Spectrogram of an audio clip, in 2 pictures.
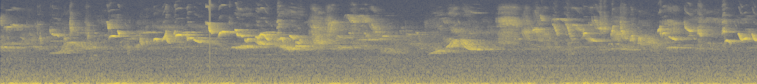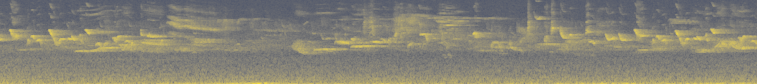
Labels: Is there more than one bird?
yes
